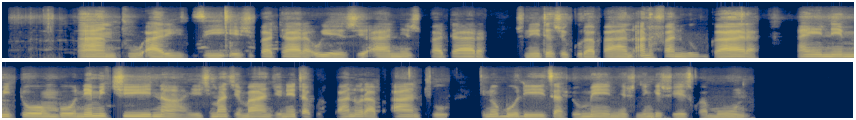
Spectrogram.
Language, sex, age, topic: Ndau, male, 18-24, health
